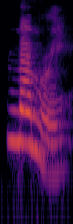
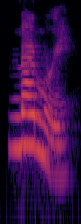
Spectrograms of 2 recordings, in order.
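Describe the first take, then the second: No difference in how they are said.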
